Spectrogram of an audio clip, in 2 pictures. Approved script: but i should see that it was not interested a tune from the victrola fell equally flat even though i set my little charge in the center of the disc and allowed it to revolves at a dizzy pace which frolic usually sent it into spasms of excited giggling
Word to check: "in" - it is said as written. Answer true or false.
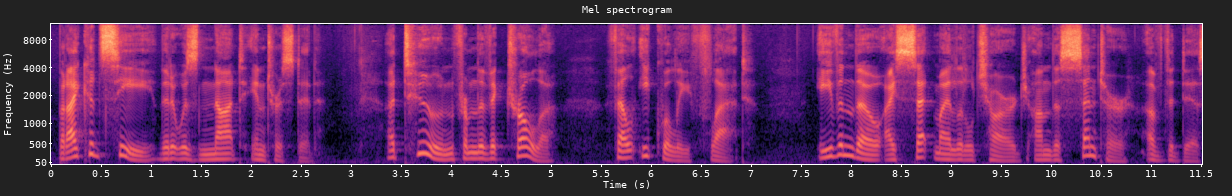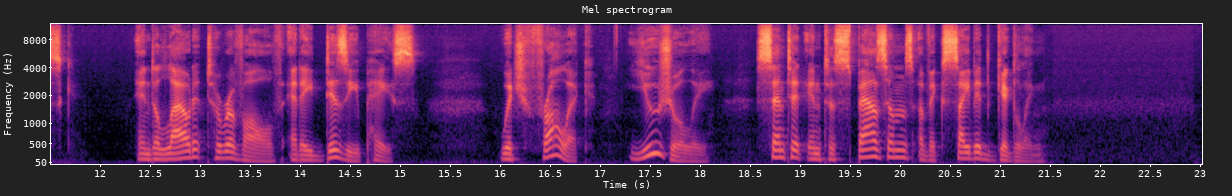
false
